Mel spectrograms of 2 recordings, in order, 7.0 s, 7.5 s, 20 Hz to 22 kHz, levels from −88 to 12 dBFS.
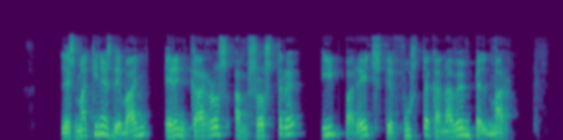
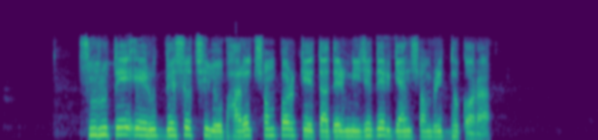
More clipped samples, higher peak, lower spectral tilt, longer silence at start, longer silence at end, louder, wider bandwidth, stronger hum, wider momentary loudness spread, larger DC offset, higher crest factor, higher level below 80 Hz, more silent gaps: neither; about the same, -2 dBFS vs 0 dBFS; about the same, -5 dB/octave vs -4.5 dB/octave; second, 0.75 s vs 1 s; second, 0.65 s vs 1.4 s; second, -18 LUFS vs -14 LUFS; about the same, 8 kHz vs 7.8 kHz; neither; about the same, 7 LU vs 7 LU; neither; about the same, 16 dB vs 14 dB; about the same, -58 dBFS vs -56 dBFS; first, 1.93-2.03 s, 3.84-4.00 s vs none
